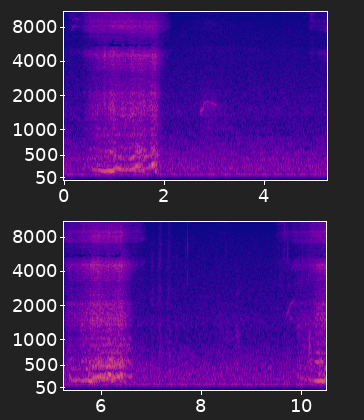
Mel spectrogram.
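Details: Two loud rattling snores about four seconds apart, with quiet room hiss between and a third beginning at the end; snoring.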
